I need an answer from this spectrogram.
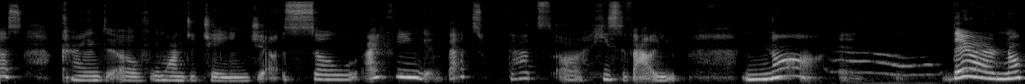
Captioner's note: gato maullando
